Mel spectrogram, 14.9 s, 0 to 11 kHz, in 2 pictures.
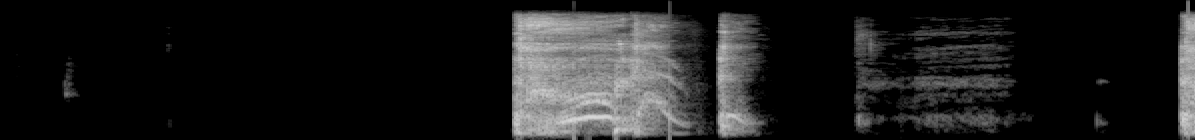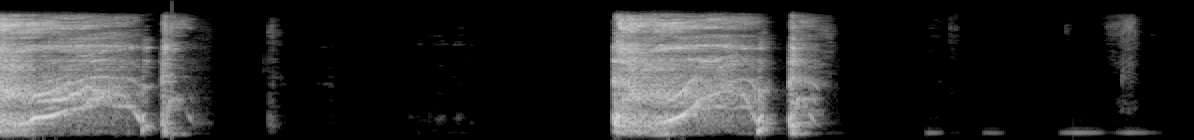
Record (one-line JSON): {"three_cough_length": "14.9 s", "three_cough_amplitude": 30371, "three_cough_signal_mean_std_ratio": 0.37, "survey_phase": "beta (2021-08-13 to 2022-03-07)", "age": "18-44", "gender": "Male", "wearing_mask": "No", "symptom_fatigue": true, "symptom_change_to_sense_of_smell_or_taste": true, "symptom_other": true, "smoker_status": "Never smoked", "respiratory_condition_asthma": false, "respiratory_condition_other": false, "recruitment_source": "Test and Trace", "submission_delay": "2 days", "covid_test_result": "Positive", "covid_test_method": "LAMP"}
